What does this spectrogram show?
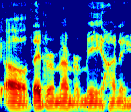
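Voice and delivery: put-on teasing, playful joking delivery. Retelling a line once suggested for a limo introduction: retelling own joking line. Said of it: "one was joking around".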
